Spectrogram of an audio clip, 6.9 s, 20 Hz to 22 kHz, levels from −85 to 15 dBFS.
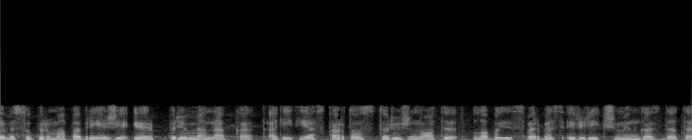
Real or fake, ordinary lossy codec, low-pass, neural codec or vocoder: real; AAC, 48 kbps; 5.4 kHz; none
